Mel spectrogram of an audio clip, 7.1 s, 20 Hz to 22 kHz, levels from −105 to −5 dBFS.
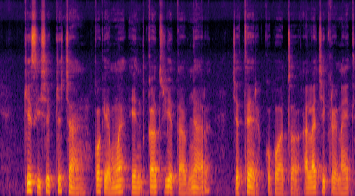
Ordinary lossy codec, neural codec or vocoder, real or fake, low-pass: none; vocoder, 44.1 kHz, 128 mel bands every 256 samples, BigVGAN v2; fake; none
